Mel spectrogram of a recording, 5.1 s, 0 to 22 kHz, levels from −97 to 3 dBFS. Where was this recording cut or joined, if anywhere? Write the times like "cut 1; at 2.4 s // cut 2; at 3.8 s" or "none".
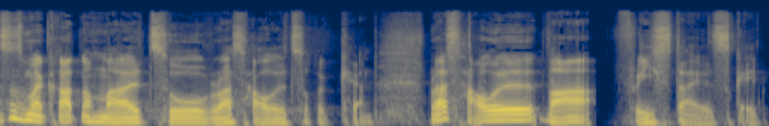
cut 1; at 4.0 s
